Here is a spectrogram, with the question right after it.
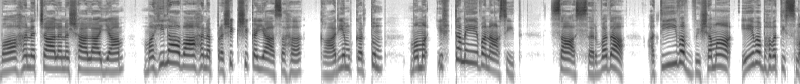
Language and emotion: Sanskrit, disgusted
